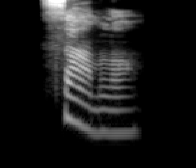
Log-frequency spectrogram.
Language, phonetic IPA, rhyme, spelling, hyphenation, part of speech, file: Hungarian, [ˈsaːmlɒ], -lɒ, számla, szám‧la, noun, Hu-számla.ogg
